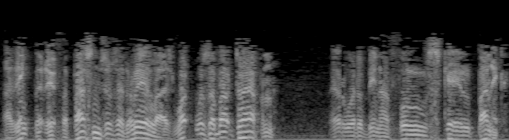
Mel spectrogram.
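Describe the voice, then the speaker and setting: An actor playing a brisk, precise ex-colonel who tells his adventure in a formal radio-drama style. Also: lowish voice, animated, husky. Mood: anxious. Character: brisk ex-colonel plane passenger, an orderly organizer. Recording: noisy muffled vintage radio drama recording.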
